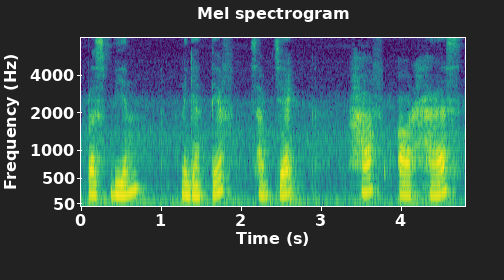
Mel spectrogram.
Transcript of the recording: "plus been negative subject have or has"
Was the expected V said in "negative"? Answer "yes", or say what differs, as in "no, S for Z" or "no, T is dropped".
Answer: no, F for V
